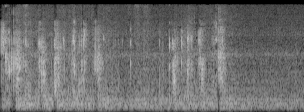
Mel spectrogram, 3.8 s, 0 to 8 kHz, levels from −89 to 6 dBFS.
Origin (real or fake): real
